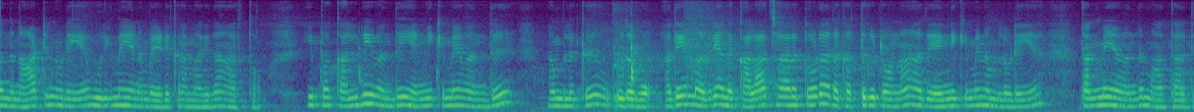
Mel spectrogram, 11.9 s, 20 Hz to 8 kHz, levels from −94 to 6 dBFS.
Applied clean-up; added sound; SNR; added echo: none; none; none; none.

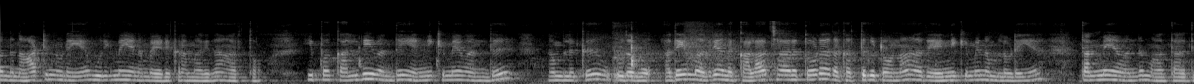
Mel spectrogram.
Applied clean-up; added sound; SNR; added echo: none; none; none; reverberation time 2.4 s.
